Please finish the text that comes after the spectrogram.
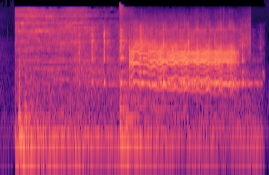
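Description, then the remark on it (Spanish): A loud goat bleat, played alone as a sound effect announcing a cancellation, its wavering, nasal cry rising into a sustained quavering call that lasts about two seconds before cutting off abruptly. “Sí, ese es el sonido oficial de cuando se cancela.”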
